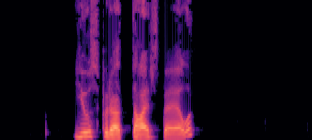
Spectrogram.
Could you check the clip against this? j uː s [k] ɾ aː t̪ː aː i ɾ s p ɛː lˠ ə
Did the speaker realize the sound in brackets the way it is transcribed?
no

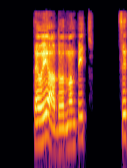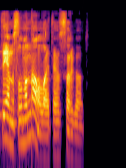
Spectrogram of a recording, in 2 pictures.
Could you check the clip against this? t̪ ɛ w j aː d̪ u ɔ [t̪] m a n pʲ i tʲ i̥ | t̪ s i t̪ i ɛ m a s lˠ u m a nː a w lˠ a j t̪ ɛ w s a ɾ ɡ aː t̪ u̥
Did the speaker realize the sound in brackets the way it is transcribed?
no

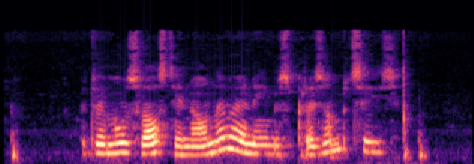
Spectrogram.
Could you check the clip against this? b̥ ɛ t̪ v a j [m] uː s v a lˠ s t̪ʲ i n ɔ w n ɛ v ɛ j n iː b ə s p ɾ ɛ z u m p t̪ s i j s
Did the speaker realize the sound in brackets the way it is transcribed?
yes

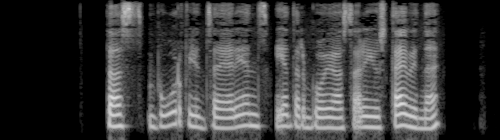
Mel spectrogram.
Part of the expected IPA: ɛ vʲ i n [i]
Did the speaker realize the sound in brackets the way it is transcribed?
no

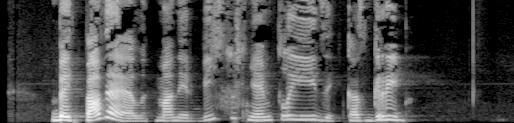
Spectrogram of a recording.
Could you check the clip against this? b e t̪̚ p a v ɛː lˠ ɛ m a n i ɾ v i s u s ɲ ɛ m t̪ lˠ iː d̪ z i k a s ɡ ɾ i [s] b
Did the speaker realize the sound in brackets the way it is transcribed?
no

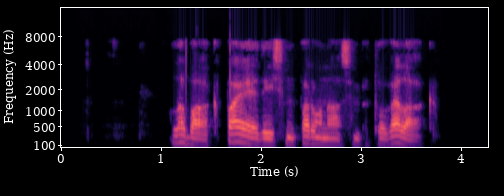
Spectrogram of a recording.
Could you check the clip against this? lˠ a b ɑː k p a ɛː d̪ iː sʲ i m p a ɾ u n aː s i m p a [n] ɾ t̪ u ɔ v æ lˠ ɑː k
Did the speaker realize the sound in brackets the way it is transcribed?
no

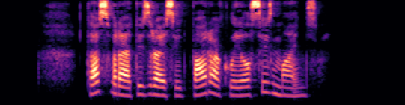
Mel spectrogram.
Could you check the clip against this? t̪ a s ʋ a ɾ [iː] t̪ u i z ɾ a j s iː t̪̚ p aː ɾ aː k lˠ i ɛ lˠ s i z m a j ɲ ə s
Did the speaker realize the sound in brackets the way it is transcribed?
no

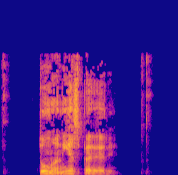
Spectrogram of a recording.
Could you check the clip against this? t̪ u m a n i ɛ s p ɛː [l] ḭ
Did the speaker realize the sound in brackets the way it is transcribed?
no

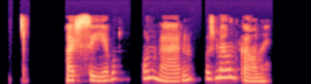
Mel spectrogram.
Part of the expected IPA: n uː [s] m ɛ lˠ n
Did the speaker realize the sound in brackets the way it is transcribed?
no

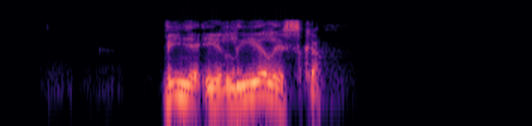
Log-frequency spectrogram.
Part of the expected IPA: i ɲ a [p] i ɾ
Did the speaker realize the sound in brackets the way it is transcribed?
no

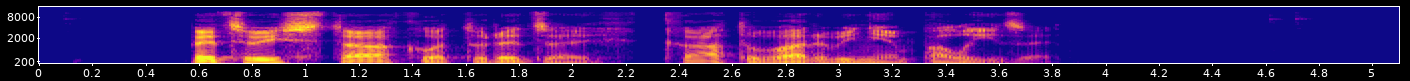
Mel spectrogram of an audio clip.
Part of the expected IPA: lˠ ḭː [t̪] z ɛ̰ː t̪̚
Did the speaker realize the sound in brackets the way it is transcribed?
no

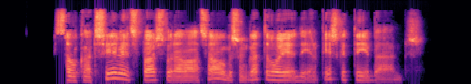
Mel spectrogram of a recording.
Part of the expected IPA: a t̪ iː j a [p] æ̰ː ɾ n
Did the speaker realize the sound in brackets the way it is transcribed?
no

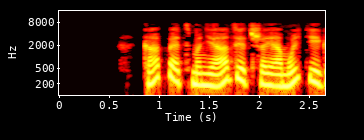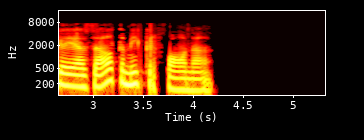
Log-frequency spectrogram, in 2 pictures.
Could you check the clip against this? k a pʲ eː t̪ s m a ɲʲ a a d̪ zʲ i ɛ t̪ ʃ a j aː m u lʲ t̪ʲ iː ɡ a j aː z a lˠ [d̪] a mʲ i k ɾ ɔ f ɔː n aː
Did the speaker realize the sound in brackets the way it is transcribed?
no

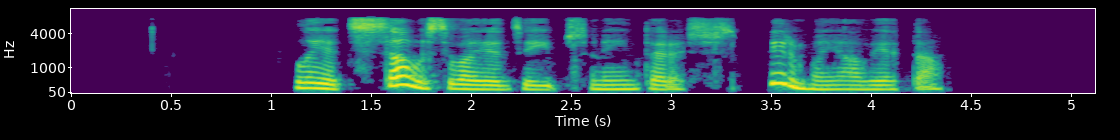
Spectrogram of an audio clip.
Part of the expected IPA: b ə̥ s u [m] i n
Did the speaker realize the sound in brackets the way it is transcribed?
no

